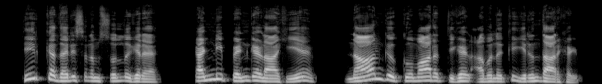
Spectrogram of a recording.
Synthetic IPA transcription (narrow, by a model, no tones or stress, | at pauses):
t̪iːɾkɐd̪ɐɾɪsɐnɐmsɔlːɯɣɪrɐ | kɐɳːipːɛɳɡɐɭaːɣɪjɐ | naːnɡɯkʊmaːɾɐt̪ːɪɣɐɭʔɐʋɐnɯkːɯɪɾɯnd̪aːɾɣɐ̰ɭ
